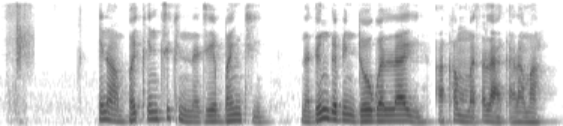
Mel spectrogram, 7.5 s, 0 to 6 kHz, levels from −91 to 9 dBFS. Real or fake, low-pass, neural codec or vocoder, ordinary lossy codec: real; 5.4 kHz; none; none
